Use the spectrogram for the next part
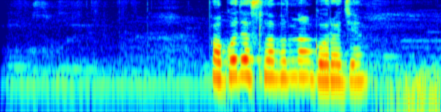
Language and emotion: Russian, neutral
